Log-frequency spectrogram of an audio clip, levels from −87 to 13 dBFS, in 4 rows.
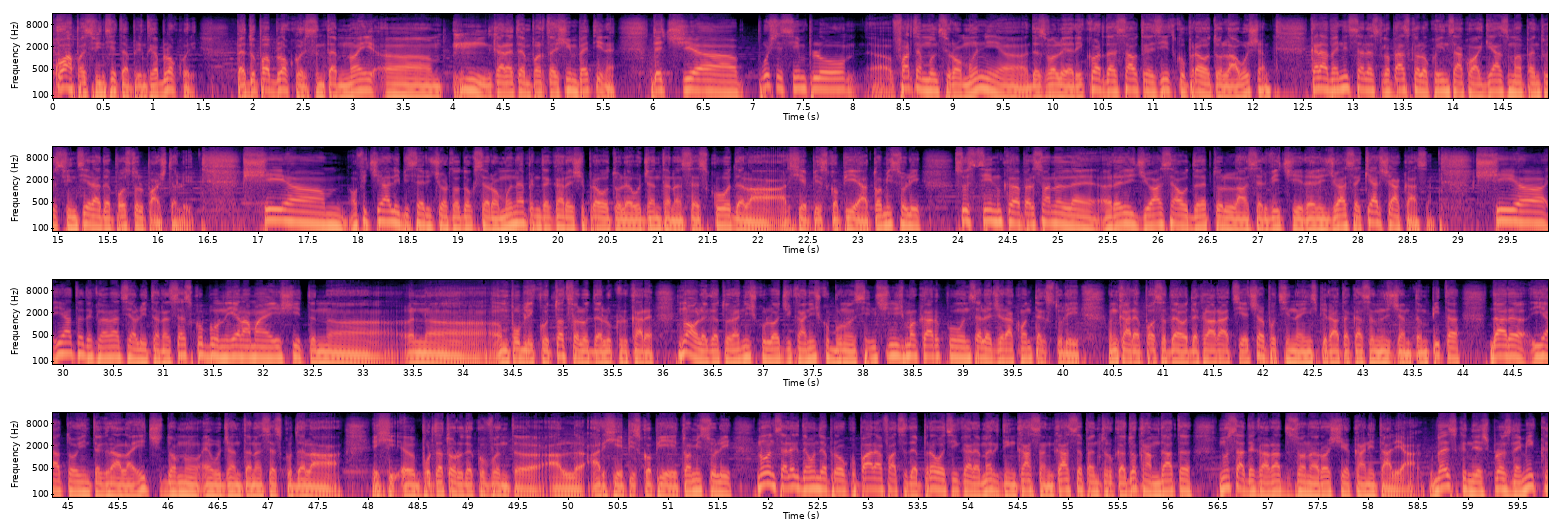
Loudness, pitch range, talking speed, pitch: -16 LUFS, 90-125 Hz, 175 wpm, 105 Hz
